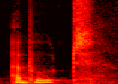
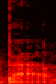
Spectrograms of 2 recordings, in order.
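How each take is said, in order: First: About is said with a Canadian-style vowel. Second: About is said with the familiar standard vowel. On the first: "a lot of them say about" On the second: "the way that we would uh, expect them to say about"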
